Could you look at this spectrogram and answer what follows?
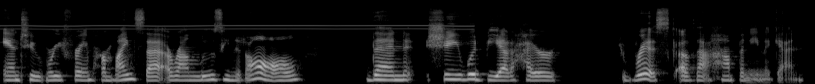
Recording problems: high-pitched whine; noticeable; until 4.5 s; 6 kHz, 20 dB below the speech

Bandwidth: 14.5 kHz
